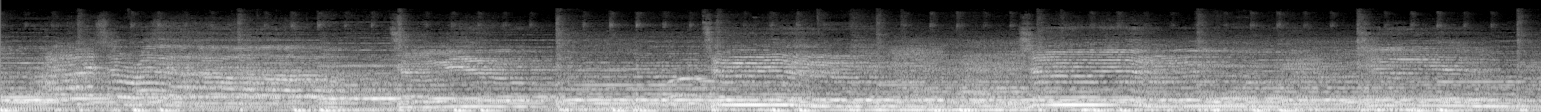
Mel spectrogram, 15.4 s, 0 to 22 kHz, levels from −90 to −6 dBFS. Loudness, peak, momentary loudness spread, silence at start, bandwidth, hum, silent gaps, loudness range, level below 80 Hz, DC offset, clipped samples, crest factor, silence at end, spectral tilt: -14 LUFS; 0 dBFS; 6 LU; 0 s; 10 kHz; none; none; 3 LU; -22 dBFS; under 0.1%; under 0.1%; 12 dB; 0 s; -8 dB/octave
